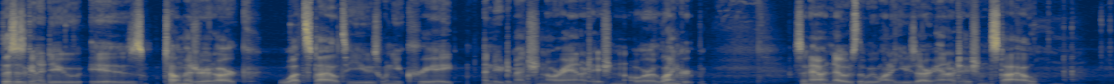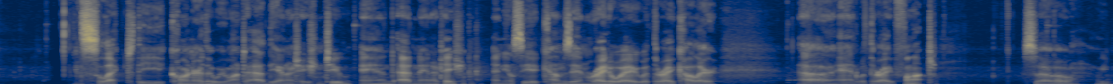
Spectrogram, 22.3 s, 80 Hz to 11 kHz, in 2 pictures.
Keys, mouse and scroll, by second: 0.8-10.4 drag, 10.4 middle click, 10.6 Tab, 11.0 right click, 11.6-14.8 shift+middle drag, 14.8 click, 15.8 Tab, 19.0-22.2 middle drag.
